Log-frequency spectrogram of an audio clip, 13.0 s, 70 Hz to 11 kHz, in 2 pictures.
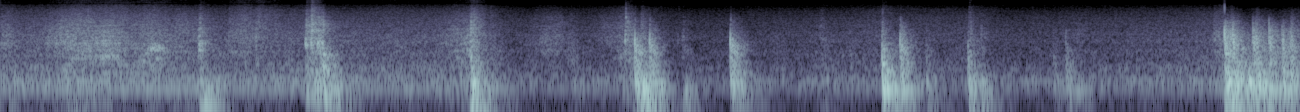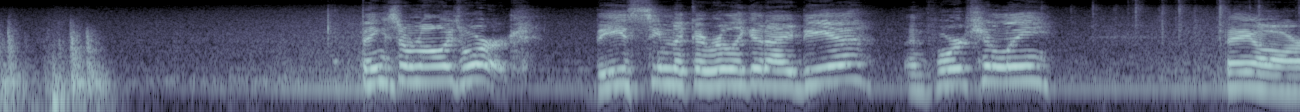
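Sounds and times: steady hum: 0:00.0 - 0:13.0
wooden board knocks and thumps: 0:01.0 - 0:05.5, 0:06.1 - 0:07.2.

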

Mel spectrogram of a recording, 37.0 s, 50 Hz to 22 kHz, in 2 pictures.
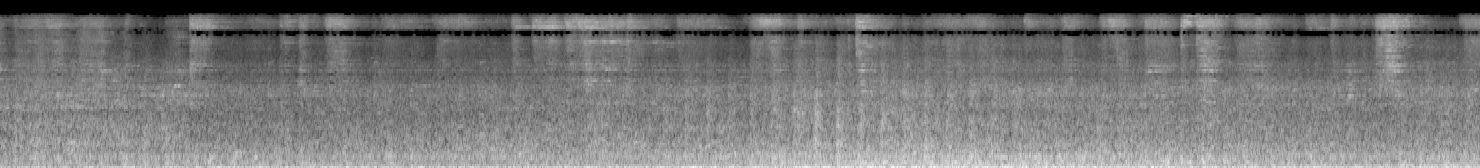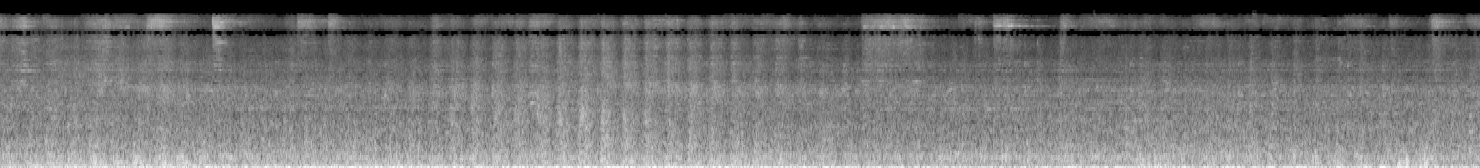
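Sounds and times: train wheels rumbling on rail: 0:00.0 - 0:37.0
wheels clicking over rail joints: 0:00.0 - 0:37.0.

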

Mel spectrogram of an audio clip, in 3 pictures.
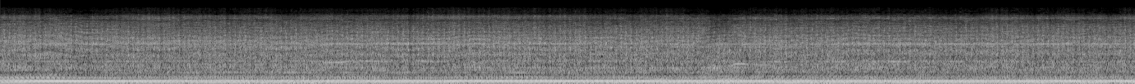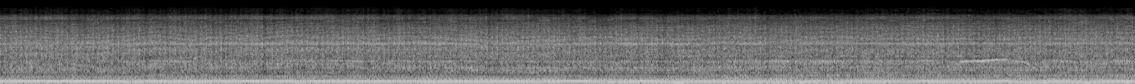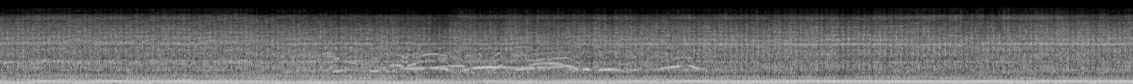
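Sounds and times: tractor diesel engine under load: 0:00.0 - 0:34.0.

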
